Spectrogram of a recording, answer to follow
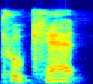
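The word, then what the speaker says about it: Phuket: to on the radio it's pronounced puket okay as in puket and uh he said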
